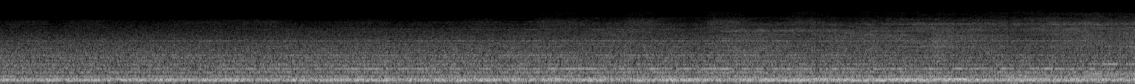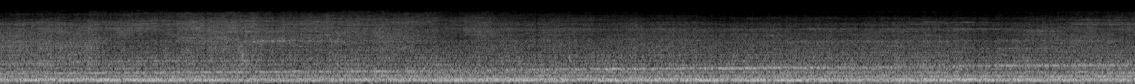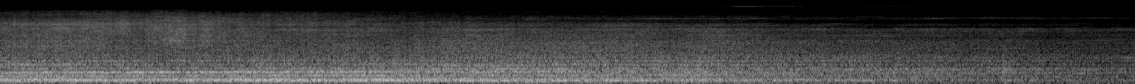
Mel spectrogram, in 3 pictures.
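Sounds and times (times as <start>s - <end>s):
train wheels running on rails: 0.0s - 34.0s.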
